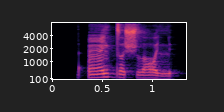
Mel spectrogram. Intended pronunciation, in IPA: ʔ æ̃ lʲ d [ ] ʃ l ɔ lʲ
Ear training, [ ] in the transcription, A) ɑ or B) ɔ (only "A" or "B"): B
